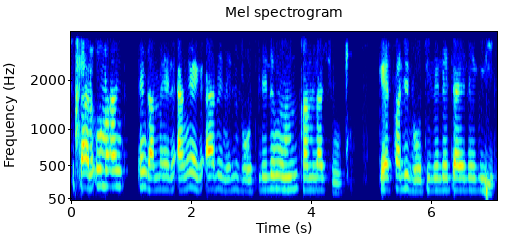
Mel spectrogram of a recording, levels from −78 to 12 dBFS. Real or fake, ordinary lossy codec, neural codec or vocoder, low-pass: real; none; none; 3.6 kHz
